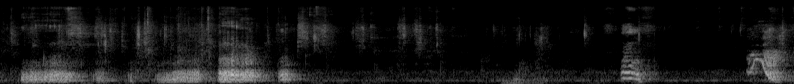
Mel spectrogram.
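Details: Indoors, a Labrador Retriever mother growls at her puppies to show there is no milk; three strong low growls early, then quieter rustling and a couple of brief squeaky puppy sounds near the end.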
